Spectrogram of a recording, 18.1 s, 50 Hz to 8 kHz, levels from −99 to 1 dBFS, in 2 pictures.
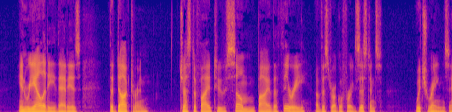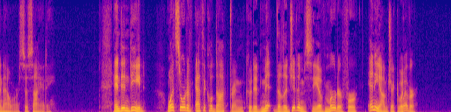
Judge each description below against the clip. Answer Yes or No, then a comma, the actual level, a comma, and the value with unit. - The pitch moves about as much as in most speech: No, wide, 6.5 semitones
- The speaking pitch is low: Yes, low, 115 Hz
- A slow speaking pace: Yes, slow, 130 wpm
